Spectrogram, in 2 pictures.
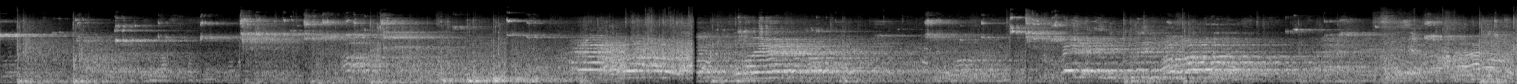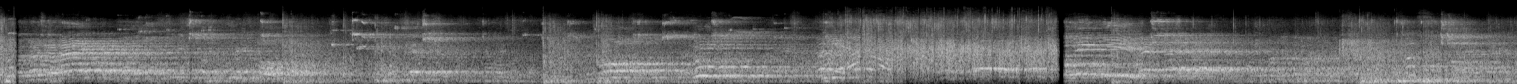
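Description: Indoor basketball game on a wooden court: the ball bouncing and players' and bystanders' voices calling out, echoing in the large hall. A short high whistle sounds right at the start.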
